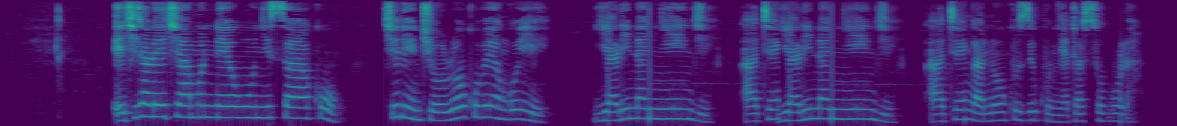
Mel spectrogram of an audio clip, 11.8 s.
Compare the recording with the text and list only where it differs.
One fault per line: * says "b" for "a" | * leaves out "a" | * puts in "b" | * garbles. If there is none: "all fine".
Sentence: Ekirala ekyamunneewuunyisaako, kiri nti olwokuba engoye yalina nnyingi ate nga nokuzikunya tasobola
* puts in "yalina nnyingi ate"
